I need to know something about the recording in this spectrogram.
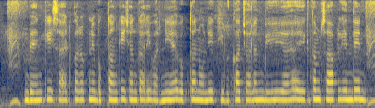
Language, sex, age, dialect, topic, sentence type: Hindi, female, 18-24, Kanauji Braj Bhasha, banking, statement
